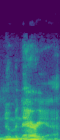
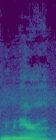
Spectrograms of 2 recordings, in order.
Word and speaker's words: Numenera: I love how you keep adding an extra syllable on there. It's Numenera. Numenera?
